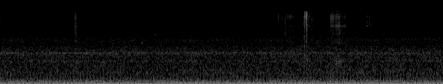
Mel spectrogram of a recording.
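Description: Steady low hum with a few faint, short scrapes and clicks about three seconds in: a glass Erlenmeyer flask being swirled against a sheet of paper on the lab bench.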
